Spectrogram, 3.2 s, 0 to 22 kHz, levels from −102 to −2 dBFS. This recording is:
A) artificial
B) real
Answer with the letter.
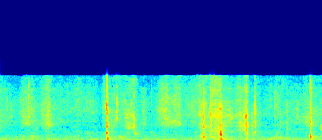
A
